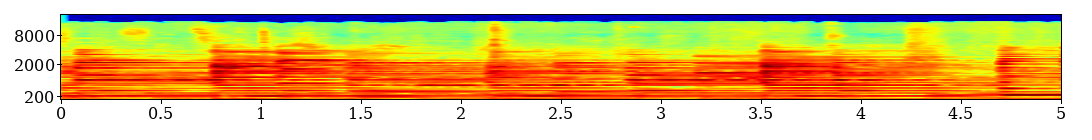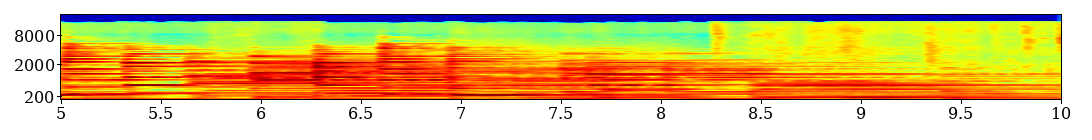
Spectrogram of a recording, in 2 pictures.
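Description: Piano introduction played on a stage keyboard: a steady flow of sustained chords with a melody over them, leading into a song.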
